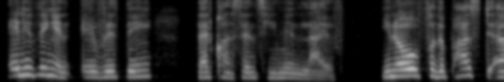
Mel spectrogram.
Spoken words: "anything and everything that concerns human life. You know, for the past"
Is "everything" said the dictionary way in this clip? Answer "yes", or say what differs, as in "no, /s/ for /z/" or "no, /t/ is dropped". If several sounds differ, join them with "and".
yes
